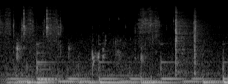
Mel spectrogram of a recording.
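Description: Background music with a steady bass line, over a wire whisk beating wet batter in a stainless steel bowl: squelching strokes with short taps of the whisk against the bowl.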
